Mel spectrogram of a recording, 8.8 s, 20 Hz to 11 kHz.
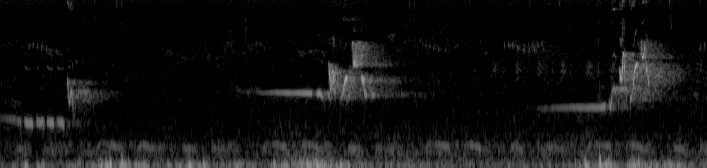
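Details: Japanese bush warbler at the Kusu tank road in Japan, 24 April 2025, from a fixed camera, sings three times: each song a held whistle breaking into a bright rising, tumbling flourish, with a soft repeated low pulse and rumble behind.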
